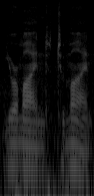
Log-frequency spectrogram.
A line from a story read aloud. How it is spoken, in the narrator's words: she murmured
